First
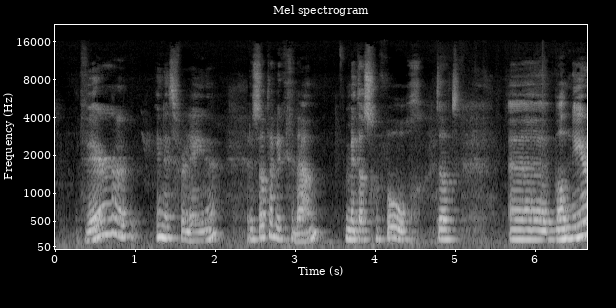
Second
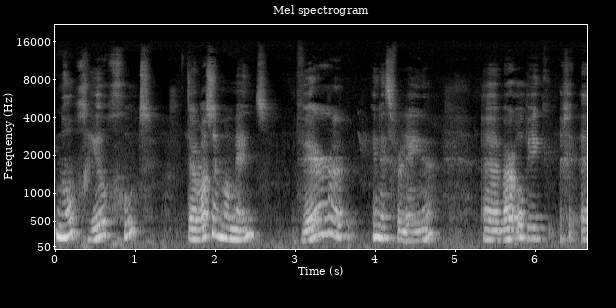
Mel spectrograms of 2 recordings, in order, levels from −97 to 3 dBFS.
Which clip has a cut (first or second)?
first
